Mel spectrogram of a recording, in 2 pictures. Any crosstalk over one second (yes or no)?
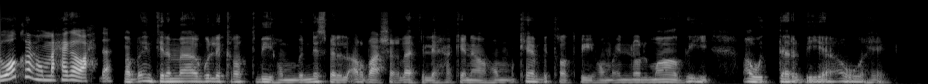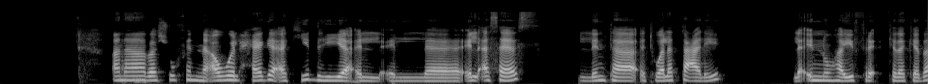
no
